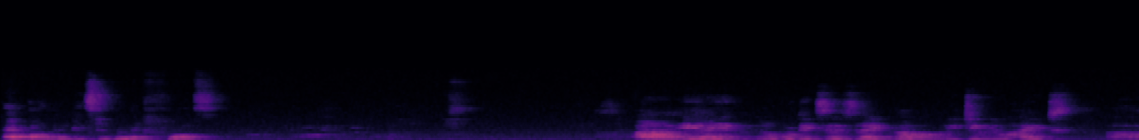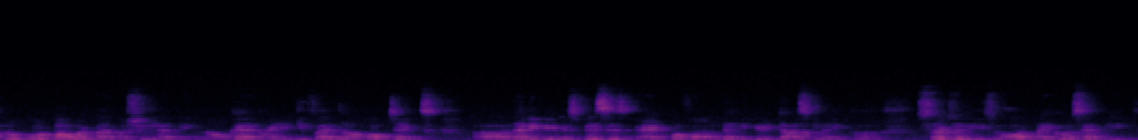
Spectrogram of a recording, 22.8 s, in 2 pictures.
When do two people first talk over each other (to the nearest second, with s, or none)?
none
